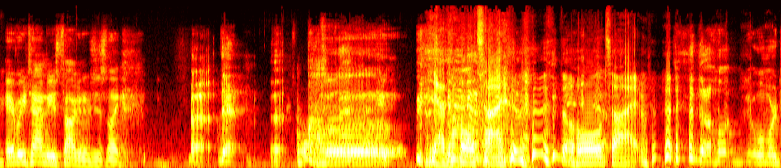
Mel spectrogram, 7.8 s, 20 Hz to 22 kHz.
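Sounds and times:
speech: 0.0s - 7.8s
loud croaky burps: 1.9s - 4.1s
laughter: 4.2s - 7.6s.

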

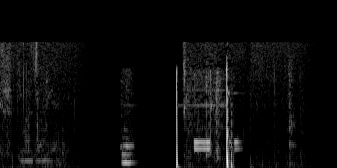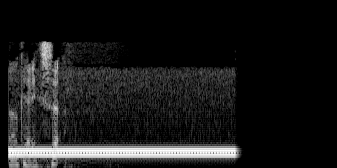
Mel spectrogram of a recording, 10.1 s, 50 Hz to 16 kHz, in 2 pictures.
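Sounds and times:
telephone line noise: 5.2s - 8.6s
telephone busy signal: 5.2s - 8.7s.

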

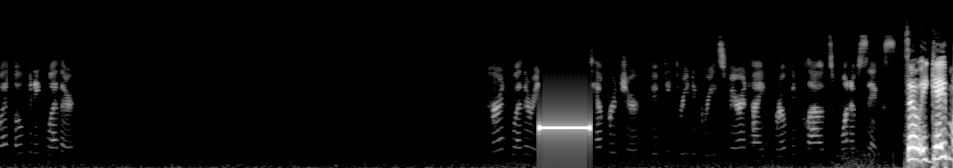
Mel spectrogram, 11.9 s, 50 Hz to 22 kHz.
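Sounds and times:
voice assistant listening beep: 6.7s - 7.4s
speech: 7.7s - 11.9s.

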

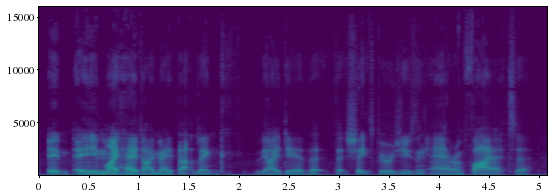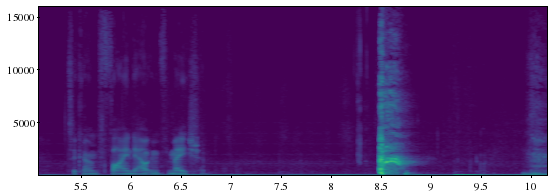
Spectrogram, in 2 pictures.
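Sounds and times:
speech: 0.1s - 6.9s
person coughing: 8.4s - 9.0s.

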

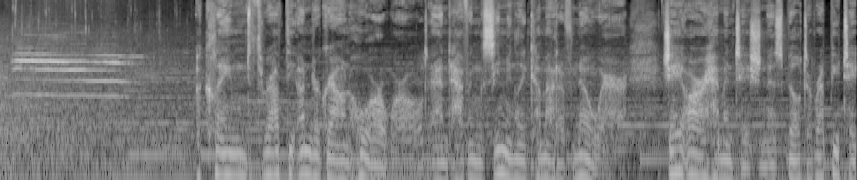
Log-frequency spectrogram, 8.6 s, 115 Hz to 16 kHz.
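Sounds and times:
cat meowing: 0.1s - 1.6s
speech: 2.1s - 8.5s.

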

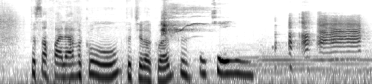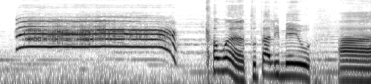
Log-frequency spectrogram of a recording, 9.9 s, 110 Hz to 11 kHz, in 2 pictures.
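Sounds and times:
speech: 0.4s - 4.4s, 7.8s - 9.9s
laughter: 3.6s - 4.9s
performed scream of a frightened character: 4.6s - 7.4s.

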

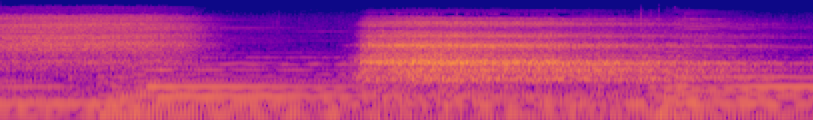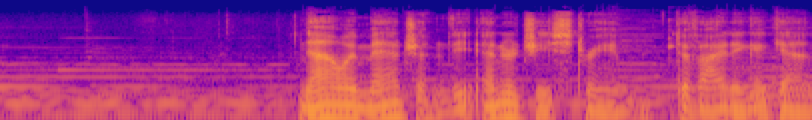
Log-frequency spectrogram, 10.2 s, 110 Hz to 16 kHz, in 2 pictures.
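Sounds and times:
deep breath in and out during a guided breathing exercise: 0.0s - 6.0s
soft sustained music: 0.0s - 10.1s
speech: 7.0s - 10.1s.

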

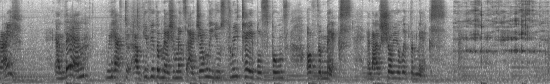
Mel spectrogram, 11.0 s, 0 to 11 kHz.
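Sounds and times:
speech: 0.0s - 9.0s
utensil scraping and clinking while stirring blintz batter of flour and liquid: 9.0s - 10.9s.

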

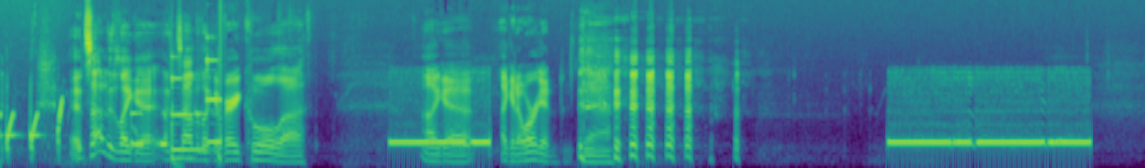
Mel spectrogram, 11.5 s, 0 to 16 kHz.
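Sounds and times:
speech: 0.0s - 3.2s, 4.2s - 7.2s
telephone keypad beeps dialing a number: 1.3s - 2.3s
steady loud phone tone: 1.3s - 2.4s, 3.9s - 4.9s, 8.9s - 10.9s.

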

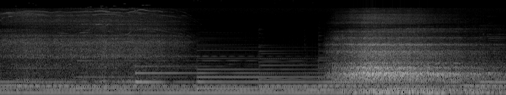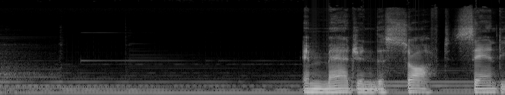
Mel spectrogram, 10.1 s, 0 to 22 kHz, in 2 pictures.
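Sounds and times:
deep breath in and out during a calming children's meditation: 3.2s - 5.8s
speech: 8.1s - 10.1s.

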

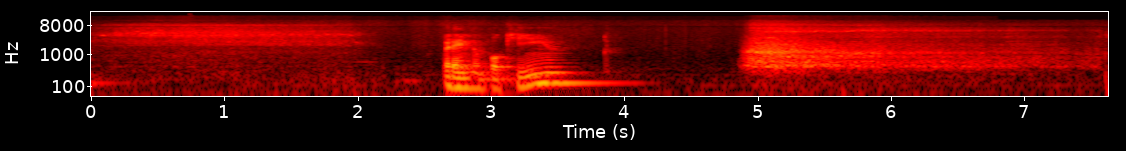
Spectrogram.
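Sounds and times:
deep breath released during a breathing exercise: 0.0s - 2.2s, 4.8s - 7.6s
deep inhale: 0.0s - 2.2s, 4.8s - 7.6s
speech: 2.6s - 3.7s.

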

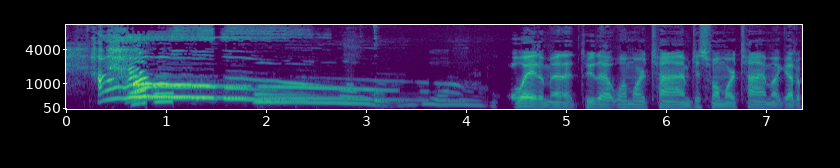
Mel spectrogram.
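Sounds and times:
speech: 0.3s - 2.0s, 4.5s - 7.3s
wolf howling: 0.5s - 4.3s.

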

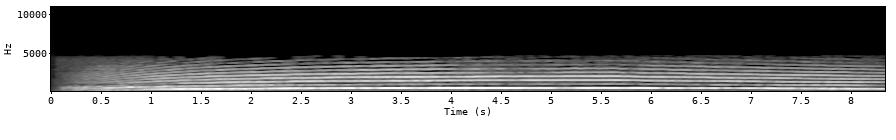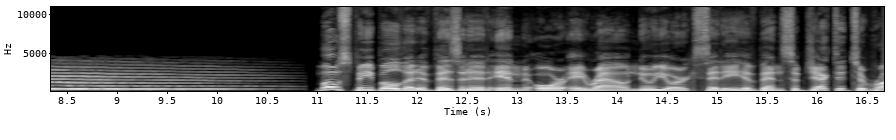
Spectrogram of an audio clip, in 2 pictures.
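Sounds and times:
siren wailing: 0.0s - 10.9s
speech: 11.2s - 16.6s.

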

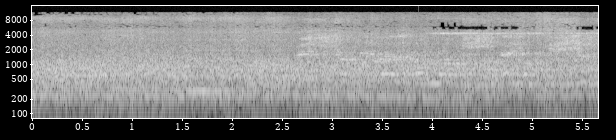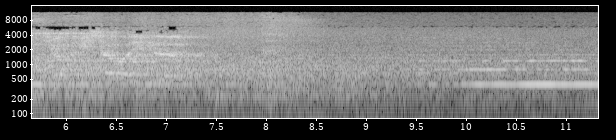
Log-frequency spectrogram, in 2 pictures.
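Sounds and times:
train roaring past with screeching whining metallic tones: 0.0s - 11.3s.

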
